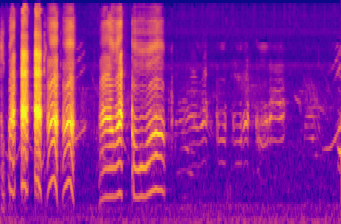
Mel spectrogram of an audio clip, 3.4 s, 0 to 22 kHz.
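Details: A 10-year-old male Indian ringneck (rose-ringed) parakeet talks in Hindi, saying things like "Mian mithu": a burst of about five quick, high, nasal syllables, then two drawn-out words, then softer chatter trailing off.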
